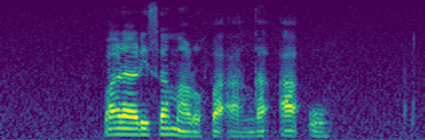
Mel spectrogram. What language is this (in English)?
Venda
